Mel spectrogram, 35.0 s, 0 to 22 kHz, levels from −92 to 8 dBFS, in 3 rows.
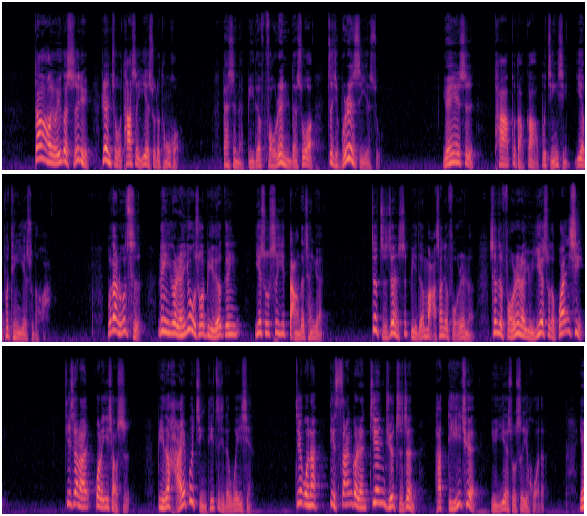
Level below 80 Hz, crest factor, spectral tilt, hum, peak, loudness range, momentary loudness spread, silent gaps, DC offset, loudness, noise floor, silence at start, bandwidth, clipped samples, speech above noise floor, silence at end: -66 dBFS; 22 dB; -6.5 dB/octave; none; -6 dBFS; 6 LU; 14 LU; none; under 0.1%; -28 LUFS; -69 dBFS; 0.65 s; 16.5 kHz; under 0.1%; 42 dB; 0 s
